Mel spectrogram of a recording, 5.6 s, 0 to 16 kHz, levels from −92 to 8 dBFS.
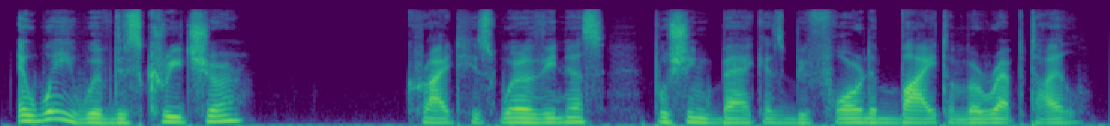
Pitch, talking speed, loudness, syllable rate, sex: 125 Hz, 175 wpm, -19 LUFS, 6.0 syllables/s, male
